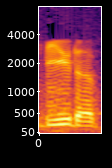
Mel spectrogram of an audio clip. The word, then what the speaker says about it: Buda: It's spelled B-U-D-A. – I know, but it sounds the same. – It's actually pronounced Buda, but... – Buda. See, there you go. We were messing it up.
